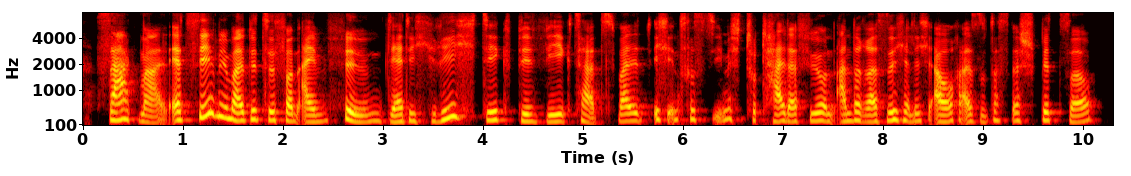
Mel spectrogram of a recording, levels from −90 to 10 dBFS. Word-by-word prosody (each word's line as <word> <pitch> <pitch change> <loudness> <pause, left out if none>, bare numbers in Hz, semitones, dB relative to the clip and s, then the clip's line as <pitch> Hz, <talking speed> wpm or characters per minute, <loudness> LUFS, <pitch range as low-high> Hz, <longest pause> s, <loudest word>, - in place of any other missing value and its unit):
Sag 225 +1 +3
mal, 175 - 0
erzähl 220 - +5
mir 315 -6 +2
mal 210 -4 +6
bitte 230 -1 0
von 200 -3 +1
einem 170 +3 +1
Film, 195 -2 +2
der 175 -2 +1
dich 195 0 -7
richtig 225 -5 -1
bewegt 185 -2 -2
hat. - - -2
Weil 190 +2 0
ich 230 0 -3
interessiere 235 0 -7
mich 240 0 -7
total 210 -5 -1
dafür 185 +2 0
und 190 - -5
anderer 180 -2 +1
sicherlich 205 -1 -2
auch, 175 +3 +3
also, 175 -2 -3
das 210 +4 -10
wär 205 - -3
spitze. 210 -2 -3
205 Hz, 165 wpm, -23 LUFS, 185-220 Hz, -, mal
